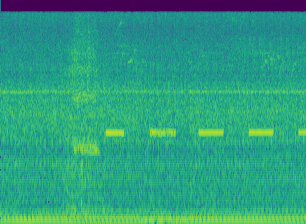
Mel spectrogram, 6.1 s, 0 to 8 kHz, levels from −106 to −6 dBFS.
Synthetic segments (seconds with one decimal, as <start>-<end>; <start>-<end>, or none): 2.8-3.8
